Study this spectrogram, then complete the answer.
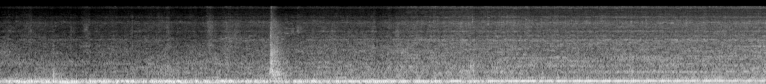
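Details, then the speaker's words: Toyota 2E engine, cold start with auto choke and cold-start idle-up reworked: fast high steady idle around 1,600-1,700 rpm, above the 1,000-1,200 target, so the fast-idle setting needs turning down. "Ayan. So, 1.6, 1.7 ang RPM. Bawas tayo mga kapatid."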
